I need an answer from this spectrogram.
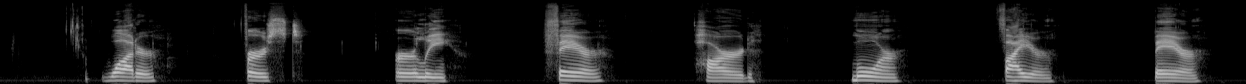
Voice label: American; American English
